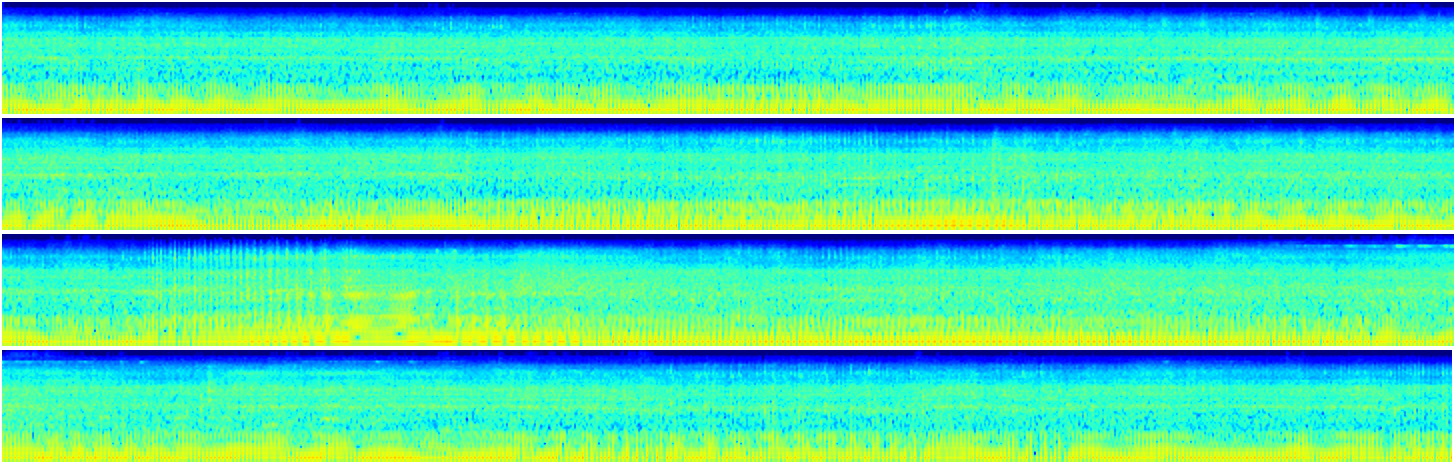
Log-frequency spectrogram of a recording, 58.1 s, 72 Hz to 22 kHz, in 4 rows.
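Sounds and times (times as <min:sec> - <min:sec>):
motorcycle engine and exhaust: 0:00.0 - 0:58.0.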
